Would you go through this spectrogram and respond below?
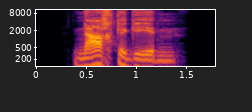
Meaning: past participle of nachgeben
- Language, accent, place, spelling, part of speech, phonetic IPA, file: German, Germany, Berlin, nachgegeben, verb, [ˈnaːxɡəˌɡeːbn̩], De-nachgegeben.ogg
